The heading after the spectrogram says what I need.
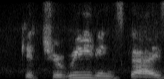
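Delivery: polished professional voice. Retelling something Lamar said while working: imitating Lamar's professional voice. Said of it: "he has this voice, ... when he's in his professionalism".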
